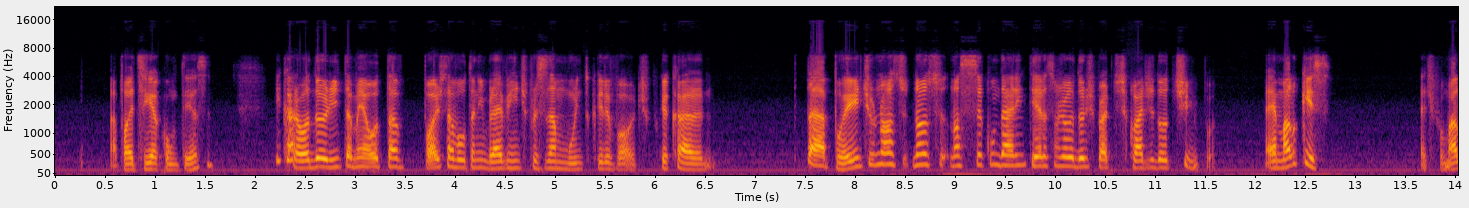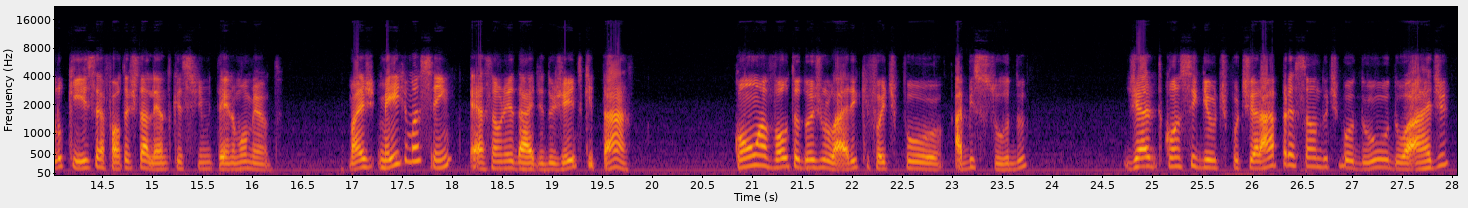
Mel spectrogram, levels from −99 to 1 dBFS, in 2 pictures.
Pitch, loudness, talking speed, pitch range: 175 Hz, -22 LUFS, 190 wpm, 145-210 Hz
